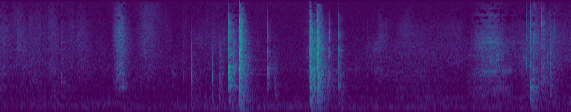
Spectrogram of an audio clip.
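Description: Clicks and clunks of a corded telephone handset being hung up on its base, the two loudest knocks about a second apart around the middle. A softer knock follows near the end.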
